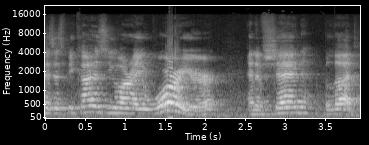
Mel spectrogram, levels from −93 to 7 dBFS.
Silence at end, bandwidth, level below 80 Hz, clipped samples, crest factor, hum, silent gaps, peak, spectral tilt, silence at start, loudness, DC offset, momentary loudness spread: 0 s; 16 kHz; -44 dBFS; 0.2%; 14 dB; none; none; 0 dBFS; -4 dB/octave; 0 s; -13 LUFS; under 0.1%; 13 LU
